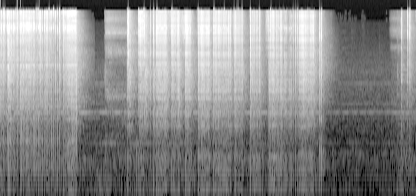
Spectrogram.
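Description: Wire-feed welder laying short tack welds: a crackling arc in several bursts with brief breaks, stopping for about a second near the end before striking again. The welds tack coilover shock brackets onto steel suspension arms.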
